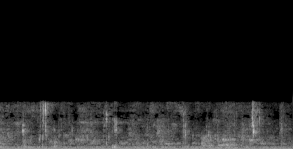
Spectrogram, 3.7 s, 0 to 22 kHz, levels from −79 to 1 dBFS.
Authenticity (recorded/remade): recorded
